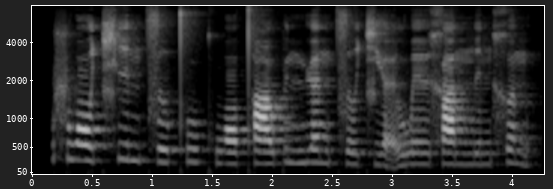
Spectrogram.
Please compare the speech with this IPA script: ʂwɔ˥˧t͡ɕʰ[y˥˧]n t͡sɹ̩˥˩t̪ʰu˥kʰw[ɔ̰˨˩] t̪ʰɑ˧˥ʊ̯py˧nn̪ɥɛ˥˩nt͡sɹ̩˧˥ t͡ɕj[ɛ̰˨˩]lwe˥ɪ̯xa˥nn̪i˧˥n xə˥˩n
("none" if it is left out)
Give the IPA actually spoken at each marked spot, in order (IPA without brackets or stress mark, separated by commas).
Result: i˥˧, ɔ˧˥, ɛ̰˨˩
